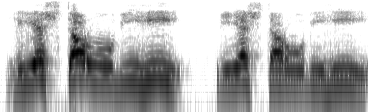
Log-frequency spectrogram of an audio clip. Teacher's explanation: نصل الهاء صلة صغرى، وهذه يعني تفريقا لها عن الكسرة، فلا نقول به وإنما به نشبع الكسرة.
